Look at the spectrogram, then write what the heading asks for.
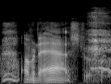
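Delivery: excessive, overdone, exaggerated Southern drawl. Imitating how the theme monologue says one line: imitating exaggerated southern accent. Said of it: "He accentuates his own".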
